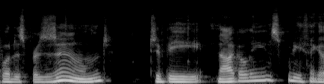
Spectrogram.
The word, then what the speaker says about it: Nogales: you're good on those i think it's nogales nogales i like that yes okay nogales presumed to be nogales and try this one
